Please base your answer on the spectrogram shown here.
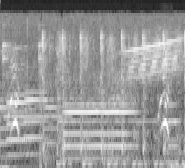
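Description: Dog yips, whimpers and barks from Majora's Mask, short repeated yelps over a tonal game music bed.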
